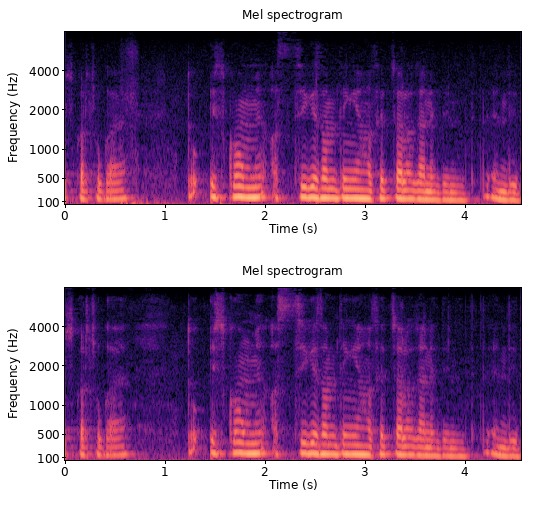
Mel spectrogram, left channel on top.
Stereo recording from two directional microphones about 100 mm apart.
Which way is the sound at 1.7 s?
15° left (ahead or behind).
